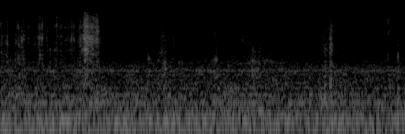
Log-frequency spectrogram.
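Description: Near silence: room tone with a faint steady hum and a few faint rustles and clicks, the clearest about a second in.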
